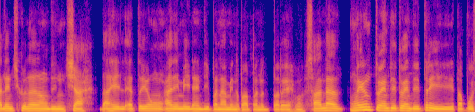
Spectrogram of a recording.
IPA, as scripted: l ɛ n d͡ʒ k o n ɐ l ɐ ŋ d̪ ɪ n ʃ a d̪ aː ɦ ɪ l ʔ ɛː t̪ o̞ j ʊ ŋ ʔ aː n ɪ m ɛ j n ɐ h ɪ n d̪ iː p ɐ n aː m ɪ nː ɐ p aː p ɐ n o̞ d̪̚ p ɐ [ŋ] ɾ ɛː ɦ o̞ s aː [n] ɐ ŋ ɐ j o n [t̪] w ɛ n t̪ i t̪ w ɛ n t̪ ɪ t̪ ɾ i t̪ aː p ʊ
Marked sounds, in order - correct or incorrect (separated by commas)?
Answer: incorrect, correct, correct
